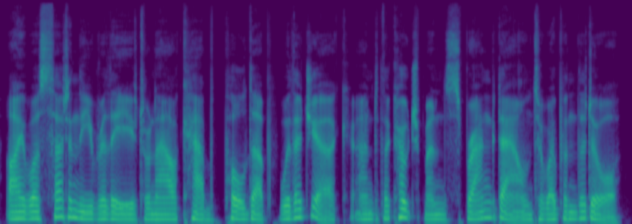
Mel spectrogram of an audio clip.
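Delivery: ordinary delivery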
